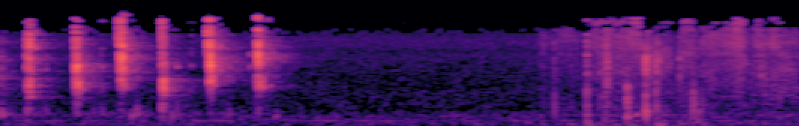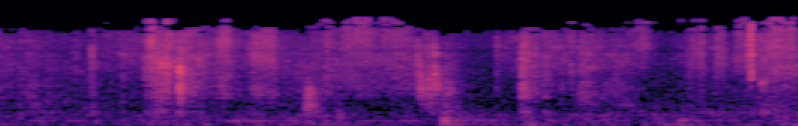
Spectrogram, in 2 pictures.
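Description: A quick run of about eight short, soft clicks in the first second and a half, then faint rustling and handling of a picture book's paper pages, with a light knock about six seconds in.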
